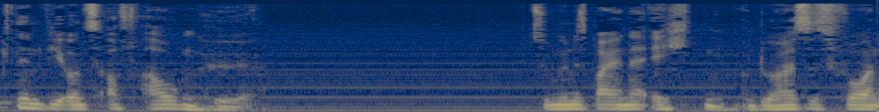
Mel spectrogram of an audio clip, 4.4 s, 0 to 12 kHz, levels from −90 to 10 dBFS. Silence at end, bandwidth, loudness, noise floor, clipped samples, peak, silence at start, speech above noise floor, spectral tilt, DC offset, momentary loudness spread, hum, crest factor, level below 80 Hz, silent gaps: 0 s; 11 kHz; -26 LUFS; -51 dBFS; under 0.1%; -8 dBFS; 0 s; 26 dB; -5 dB/octave; under 0.1%; 11 LU; none; 20 dB; -48 dBFS; none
